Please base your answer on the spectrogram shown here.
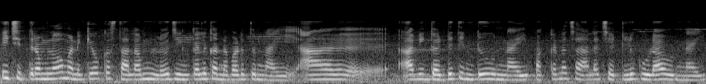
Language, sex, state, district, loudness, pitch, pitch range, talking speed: Telugu, female, Andhra Pradesh, Srikakulam, -16 LUFS, 235 Hz, 225-245 Hz, 160 wpm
